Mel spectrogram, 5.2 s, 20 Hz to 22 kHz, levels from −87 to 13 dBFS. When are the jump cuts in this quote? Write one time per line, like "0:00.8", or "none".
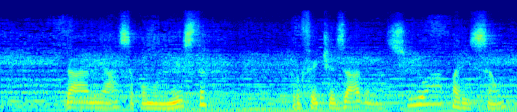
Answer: none

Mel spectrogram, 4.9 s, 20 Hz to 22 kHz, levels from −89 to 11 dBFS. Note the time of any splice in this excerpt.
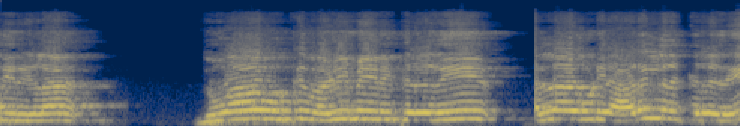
0:03.6

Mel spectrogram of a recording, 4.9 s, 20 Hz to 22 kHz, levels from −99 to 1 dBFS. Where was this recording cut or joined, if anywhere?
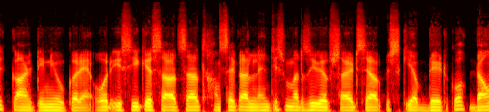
0:02.2

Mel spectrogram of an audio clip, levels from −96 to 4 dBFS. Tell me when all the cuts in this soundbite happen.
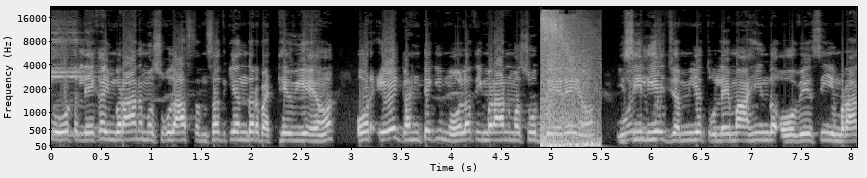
0:05.6

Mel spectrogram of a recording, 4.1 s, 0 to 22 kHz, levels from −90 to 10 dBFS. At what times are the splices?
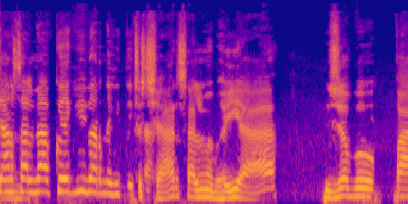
none

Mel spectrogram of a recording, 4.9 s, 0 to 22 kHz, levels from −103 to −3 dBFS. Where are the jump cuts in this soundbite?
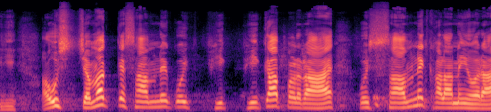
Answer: none

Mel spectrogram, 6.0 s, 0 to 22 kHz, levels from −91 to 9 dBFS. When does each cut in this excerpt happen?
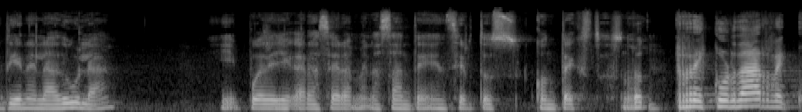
0:04.9

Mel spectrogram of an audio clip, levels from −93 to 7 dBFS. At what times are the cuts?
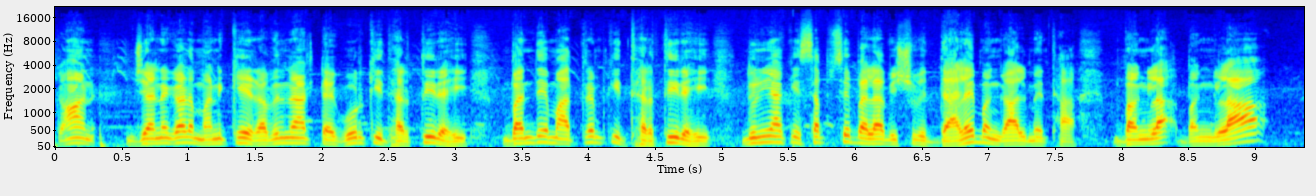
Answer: none

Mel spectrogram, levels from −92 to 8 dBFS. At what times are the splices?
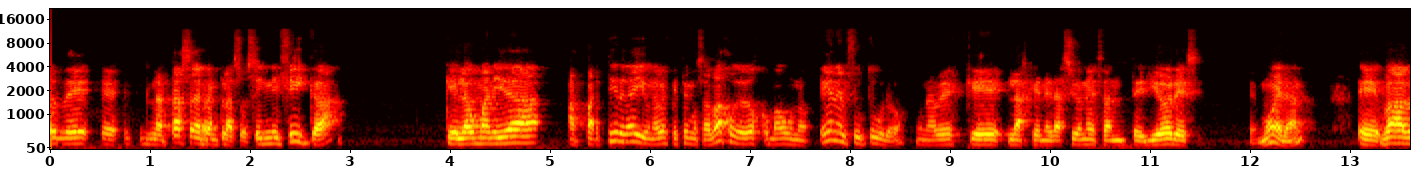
none

